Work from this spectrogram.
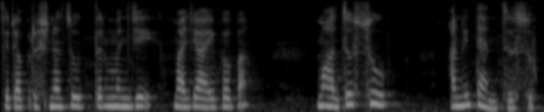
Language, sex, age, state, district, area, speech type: Marathi, female, 18-30, Maharashtra, Kolhapur, rural, spontaneous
